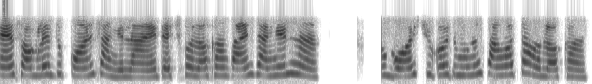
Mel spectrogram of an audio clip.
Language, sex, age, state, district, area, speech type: Goan Konkani, female, 18-30, Goa, Salcete, rural, conversation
